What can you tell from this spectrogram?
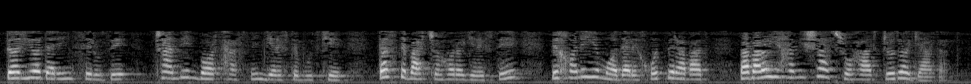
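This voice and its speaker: A woman narrating an audiobook of a classic novel in a measured, formal reading, in a dull recording with a faint hum. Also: on the high side. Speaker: audiobook reader.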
